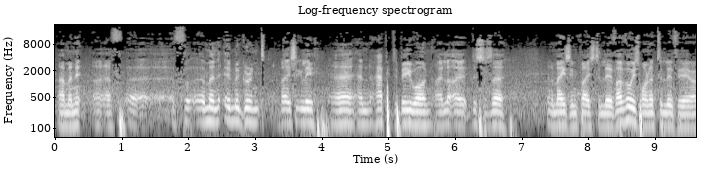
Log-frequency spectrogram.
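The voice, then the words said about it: Slight English accent. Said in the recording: “you have a little bit of an accent ... Originally from England.”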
